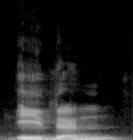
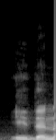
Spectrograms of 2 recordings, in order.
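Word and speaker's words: إذًا: Cara menerjemahkan, sungguh jika engkau mengikuti keinginan-keinginan mereka sesudah ilmu datang kepadamu, idan, maka atau jadi, idan artinya apa? Jadi itu bacanya bukan ida ya Bu, tapi idan.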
